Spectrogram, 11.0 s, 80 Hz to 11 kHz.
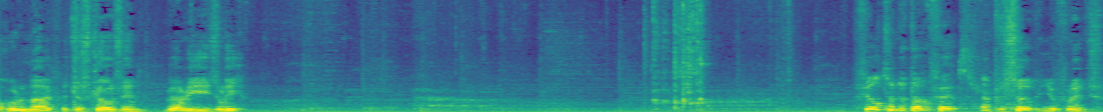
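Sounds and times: metal tongs clinking on metal: 6.5 - 7.1.

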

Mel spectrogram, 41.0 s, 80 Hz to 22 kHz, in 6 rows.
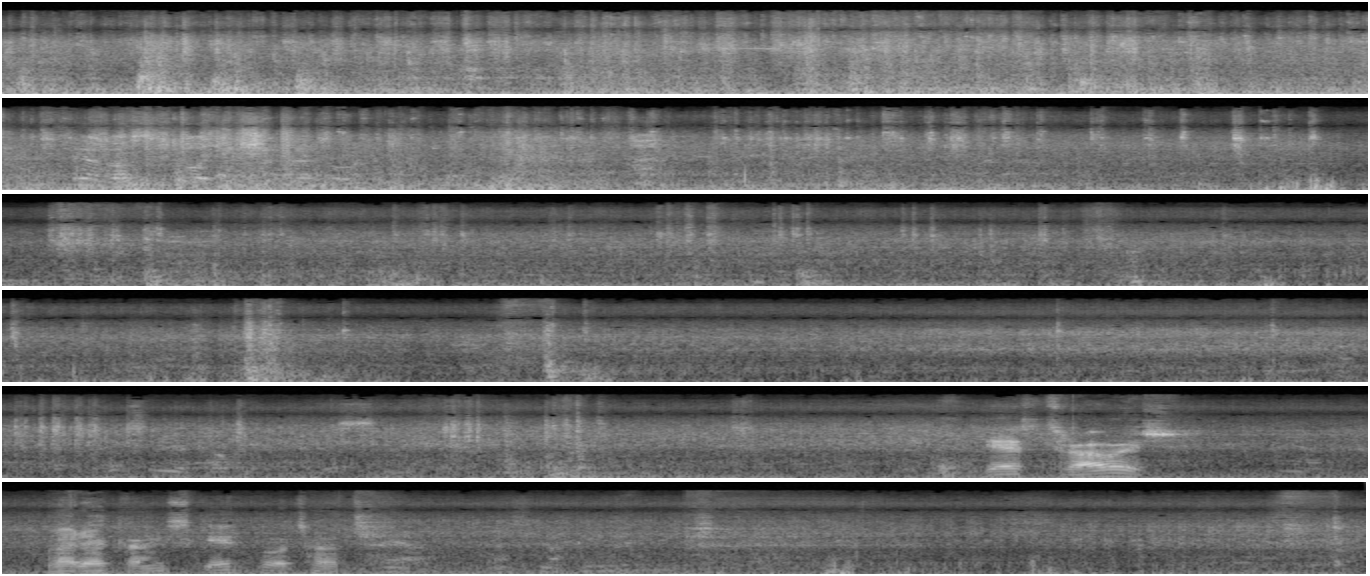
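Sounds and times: low city rumble: 0.0 - 40.9.

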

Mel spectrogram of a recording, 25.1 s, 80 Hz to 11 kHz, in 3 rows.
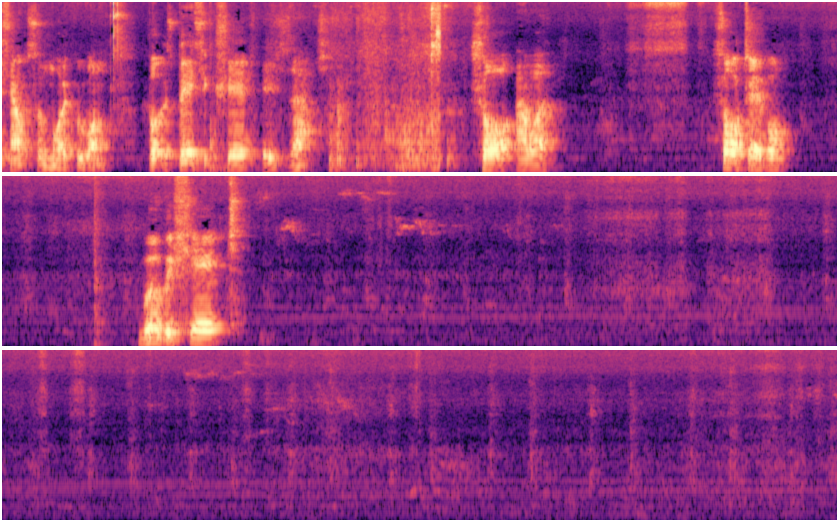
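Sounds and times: low room hum: 0.0 - 25.0
marker rubbing on board: 14.2 - 16.2.

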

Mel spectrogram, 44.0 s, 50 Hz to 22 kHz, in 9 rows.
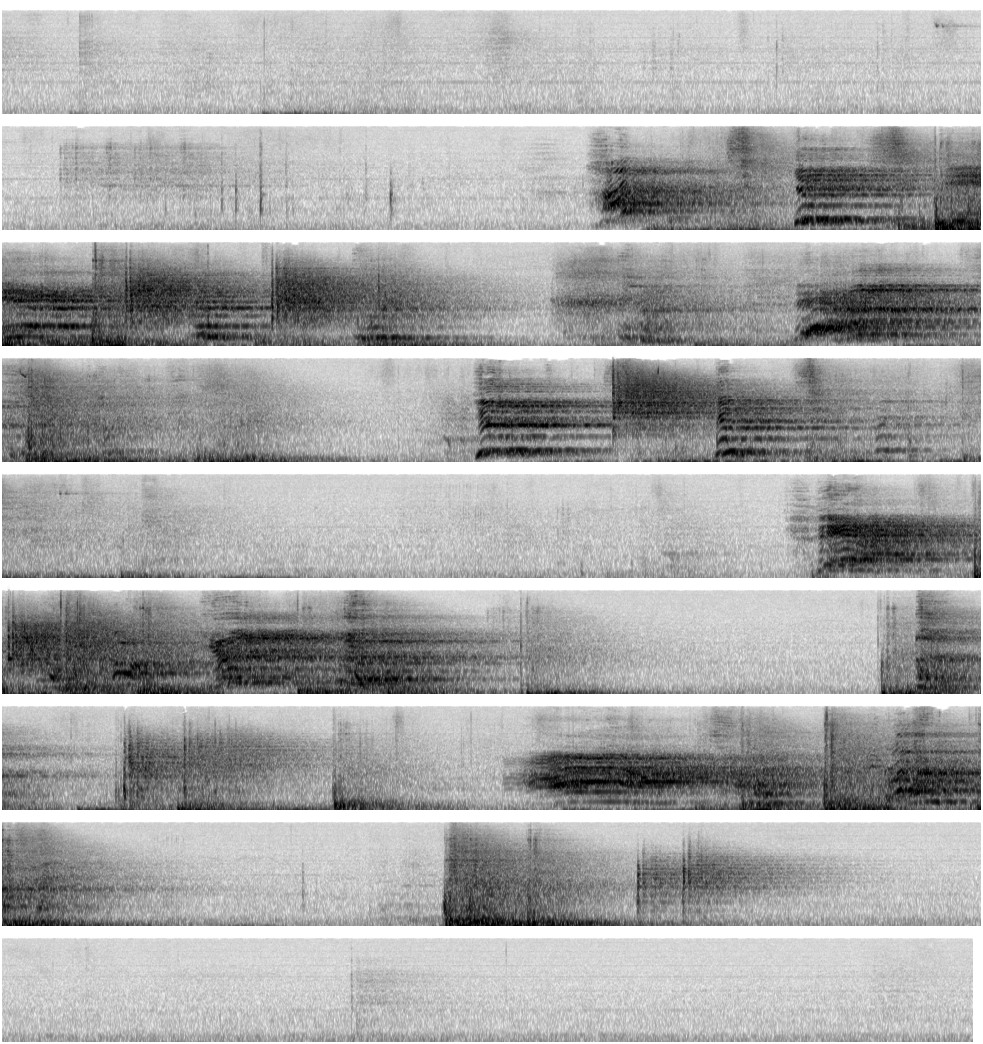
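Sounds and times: loud battle cries: 7.8 - 15.5, 17.0 - 19.4, 23.6 - 27.0, 31.9 - 35.0
person shouting: 7.8 - 15.6, 16.9 - 19.5, 23.6 - 27.0, 31.9 - 34.9
practice swords striking: 7.9 - 20.7, 22.9 - 27.6, 28.9 - 35.2
wooden swords knocking: 9.4 - 12.2, 24.4 - 26.7, 37.3 - 38.4.

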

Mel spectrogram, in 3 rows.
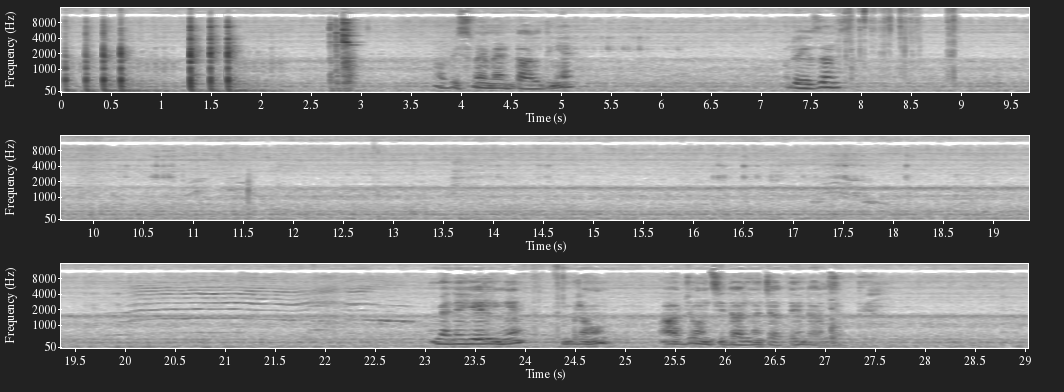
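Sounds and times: faint background hum: 0.0 - 29.0.

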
